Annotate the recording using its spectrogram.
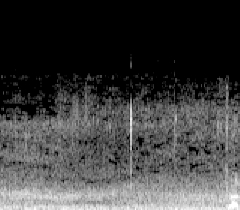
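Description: Steady rush of wind and highway traffic noise heard from a moving bicycle, with a low rumble underneath; a voice starts at the very end.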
